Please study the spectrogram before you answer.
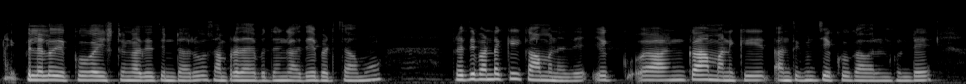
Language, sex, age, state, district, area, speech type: Telugu, female, 30-45, Andhra Pradesh, Sri Balaji, rural, spontaneous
